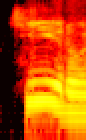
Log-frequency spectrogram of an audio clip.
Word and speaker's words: Cheiro: que também era quiromante chamado tiro né que se escreve cheiro ele tinha uma cara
